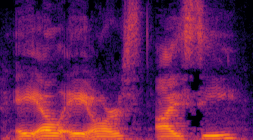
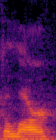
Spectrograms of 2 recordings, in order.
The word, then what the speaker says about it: Alaric: be like i guess the traditional uh pronunciation is alaric but i like alark better and so if we have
